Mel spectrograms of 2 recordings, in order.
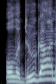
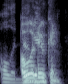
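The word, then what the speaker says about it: Oladokun: And I'm guessing it's your man's Chris Oladugan. How am I pronouncing that? Oladukan.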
